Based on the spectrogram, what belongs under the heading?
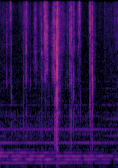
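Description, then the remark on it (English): Tarot cards being shuffled, a run of crisp papery flicks and riffles with one sharper snap in the middle, over a steady low hum. “Yeah, these cards are really hard to shuffle.”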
